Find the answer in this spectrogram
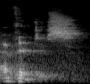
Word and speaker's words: Adventus: So, from early days, Advent was called Advent because of the Latin word, and you're going to hate my church pronunciation rather than my classic pronunciation, Adventus, right?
